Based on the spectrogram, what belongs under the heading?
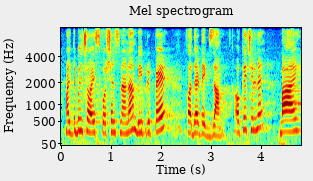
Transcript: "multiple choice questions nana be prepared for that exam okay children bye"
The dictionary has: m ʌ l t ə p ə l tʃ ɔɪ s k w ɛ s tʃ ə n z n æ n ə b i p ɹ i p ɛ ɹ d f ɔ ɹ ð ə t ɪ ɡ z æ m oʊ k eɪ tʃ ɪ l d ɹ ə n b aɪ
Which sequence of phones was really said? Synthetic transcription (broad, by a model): m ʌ l t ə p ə l tʃ ɔɪ s k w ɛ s ʃ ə n s n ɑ n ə b i p ɹ i p ɛ ɹ d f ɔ ɹ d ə t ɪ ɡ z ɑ m oʊ k eɪ tʃ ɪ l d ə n b aɪ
